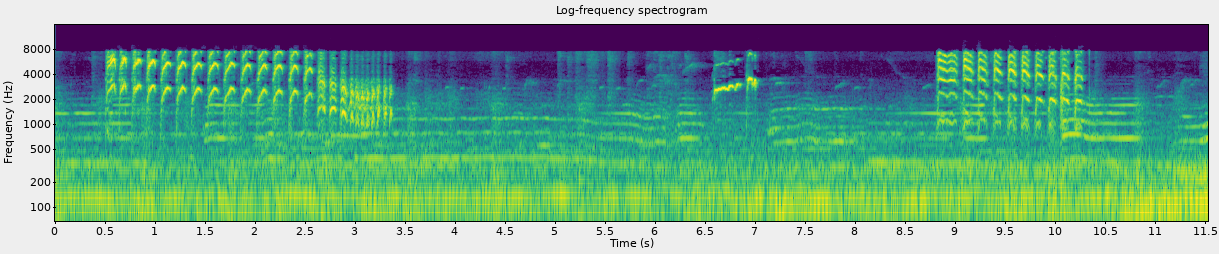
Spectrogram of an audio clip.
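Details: Young greater green leafbird (trotol) singing in the rapid 'nyerecet nembak' style, used as a lure to provoke a reluctant bird to sing: two bursts of fast, buzzy, repeated harmonic chips separated by quieter calls, over a low steady hum.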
